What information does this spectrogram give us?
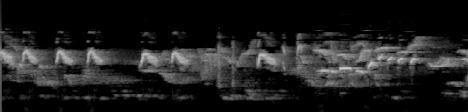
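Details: White-rumped shama singing: a series of clear upslurred whistled notes about every half second, then a jumbled, faster stretch of bright whistles and chips.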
